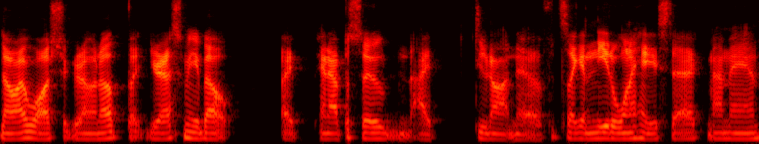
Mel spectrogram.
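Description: A man at medium pitch talks very fast in a bright, sharp tone with vocal fry, a flat monotone and big swings in loudness. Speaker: podcast host. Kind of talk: casual chat.

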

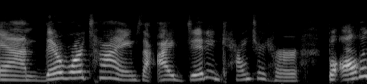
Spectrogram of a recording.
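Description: A woman with an American accent talks at a moderate pace, her tone bright and sharp. Her intonation is lively against a quiet background. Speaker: podcast co-host. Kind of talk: casual chat.

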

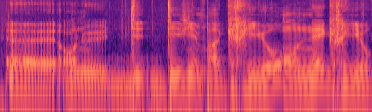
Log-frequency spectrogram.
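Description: Noticeable background noise runs through the clip. A man talks in a medium pitch. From Ivory Coast (Abidjan), Burkinabe parents. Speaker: festival organizer. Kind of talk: interview. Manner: halting, many fillers.

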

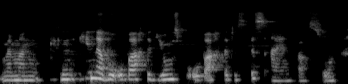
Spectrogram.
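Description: Somewhat breathy, a woman talks at a fairly high pitch. Her intonation is lively and her pace moderate. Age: 30s. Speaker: singer and spiritual songwriter. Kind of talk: interview.

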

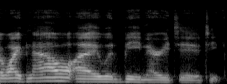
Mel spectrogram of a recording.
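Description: A man with an unremarkable speaking voice, his pace moderate and his pitch variation ordinary. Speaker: podcast co-host. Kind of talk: casual chat.

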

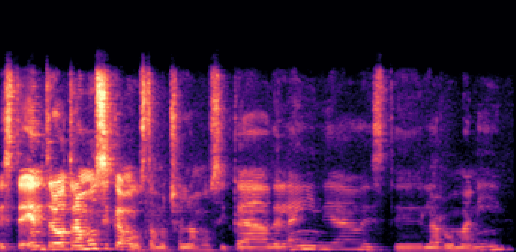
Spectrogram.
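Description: Talking at a fairly quick pace, a woman with a normal speaking voice and medium pitch keeps her intonation fairly even. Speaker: actress. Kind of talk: casual chat.

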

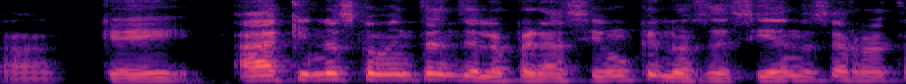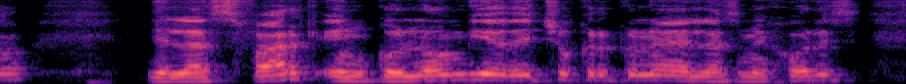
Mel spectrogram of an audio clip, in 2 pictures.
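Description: This man has an ordinary speaking voice, pitched fairly high with ordinary pitch variation. His pace is fairly quick. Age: 30s. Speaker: history podcast host. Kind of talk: live-stream chat.

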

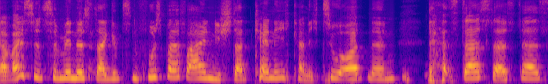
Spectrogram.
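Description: Hardly pausing, a man speaks at a moderate pace and high pitch, with ordinary pitch variation and big swings in loudness. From Berlin, Germany. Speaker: podcast co-host. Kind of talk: casual chat.

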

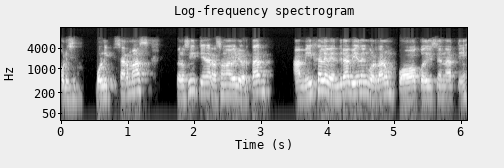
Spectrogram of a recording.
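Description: Animated in tone, a man talks at a fairly quick pace. His pitch is high, with ordinary variation. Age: 20s. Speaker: livestream podcast host. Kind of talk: casual livestream chat. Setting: live stream at computer.

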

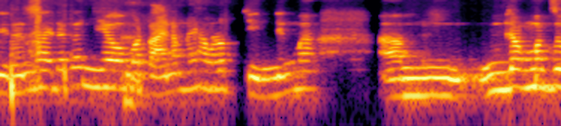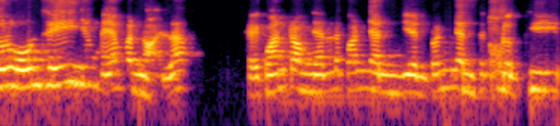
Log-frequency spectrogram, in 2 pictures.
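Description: A woman talking at a fairly quick pace. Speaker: online class participant. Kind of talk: personal testimony. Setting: video call. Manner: halting.

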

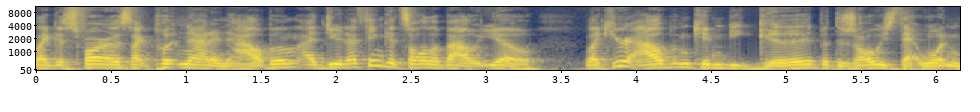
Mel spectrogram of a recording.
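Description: A normal speaking voice runs at a fairly quick pace with hardly any pauses and ordinary pitch variation. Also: man. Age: 30s. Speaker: podcast co-host. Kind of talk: casual chat.

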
